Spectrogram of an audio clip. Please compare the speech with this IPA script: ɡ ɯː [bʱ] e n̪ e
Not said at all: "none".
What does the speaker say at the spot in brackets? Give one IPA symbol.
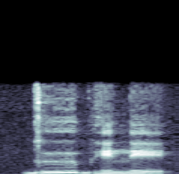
bʱ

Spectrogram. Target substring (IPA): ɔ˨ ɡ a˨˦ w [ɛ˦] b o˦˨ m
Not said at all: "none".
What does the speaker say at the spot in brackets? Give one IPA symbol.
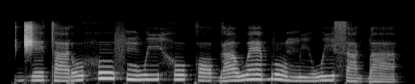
ɛ˦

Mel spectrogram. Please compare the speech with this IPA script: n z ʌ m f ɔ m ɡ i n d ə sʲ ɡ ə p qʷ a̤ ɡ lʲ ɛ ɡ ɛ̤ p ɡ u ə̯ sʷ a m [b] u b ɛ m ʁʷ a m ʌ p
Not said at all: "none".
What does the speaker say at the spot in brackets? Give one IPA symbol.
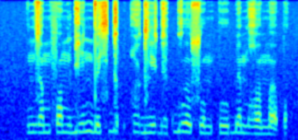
p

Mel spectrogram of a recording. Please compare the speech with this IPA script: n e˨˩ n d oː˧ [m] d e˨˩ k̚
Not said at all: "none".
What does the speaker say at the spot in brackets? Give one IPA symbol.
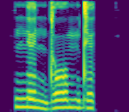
m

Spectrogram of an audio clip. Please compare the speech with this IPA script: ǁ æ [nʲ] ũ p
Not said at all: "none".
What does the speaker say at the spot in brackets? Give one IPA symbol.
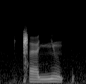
nʲ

